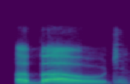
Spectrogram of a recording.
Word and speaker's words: abode: second enter next abode here the apostrophe now comes over the second syllable so therefore bode must be stressed instead of the schwa stands as the first syllable so the word is pronounced abode abode then the next the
